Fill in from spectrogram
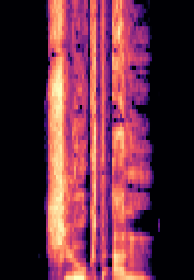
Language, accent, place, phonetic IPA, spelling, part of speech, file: German, Germany, Berlin, [ˌʃluːkt ˈan], schlugt an, verb, De-schlugt an.ogg
- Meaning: second-person plural preterite of anschlagen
